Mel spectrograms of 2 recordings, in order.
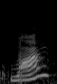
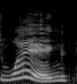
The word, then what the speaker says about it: Wang: he plays his friend his friend's name is Wong don't don't play with me oh okay his name is pronounced Wang oh although okay I know people whose name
